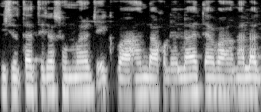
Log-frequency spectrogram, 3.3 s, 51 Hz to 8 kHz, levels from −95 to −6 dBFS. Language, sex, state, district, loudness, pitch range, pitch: Marathi, male, Maharashtra, Nagpur, -17 LUFS, 115-125 Hz, 120 Hz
